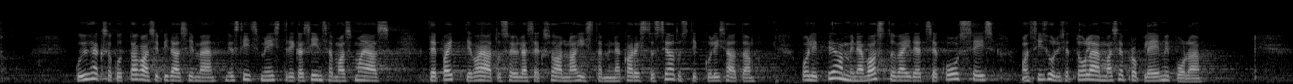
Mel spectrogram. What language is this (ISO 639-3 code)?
est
